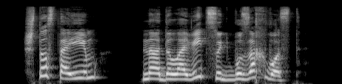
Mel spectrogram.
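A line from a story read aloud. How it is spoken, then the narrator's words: Shout, moving away. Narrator (Russian): прокричала симпатичная орчанка, уносясь вперед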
